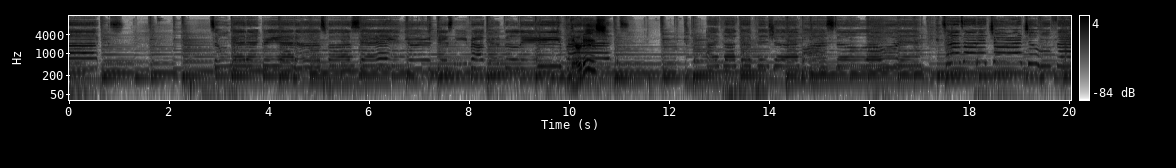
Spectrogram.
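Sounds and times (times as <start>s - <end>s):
woman singing: 0.0s - 1.1s, 2.8s - 11.2s, 12.8s - 20.0s
acoustic guitar: 0.0s - 20.0s.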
